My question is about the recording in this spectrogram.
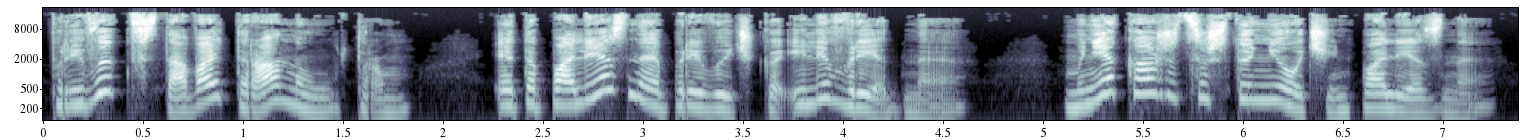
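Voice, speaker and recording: A lively, know-it-all schoolboy who argues with real gusto and keeps exclaiming, as a woman reads him aloud for a storybook. The voice is raised and bright, and the studio recording is dry and close. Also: a little high, moderate pace, dry recording. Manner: eager, argumentative, exclaiming. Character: chatty clever schoolboy who loves arguing.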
